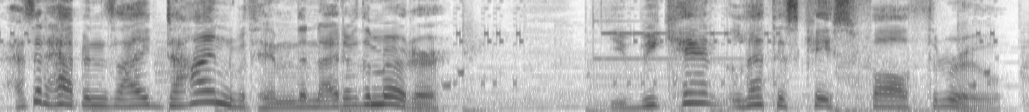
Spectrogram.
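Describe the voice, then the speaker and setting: A man's voice: high-pitched, very animated, normal speed, darkish tone, soft background music, pitched above the performer's own voice. Man acting out a composed, formal senior lawyer. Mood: composed, dry. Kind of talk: voicing video game dialogue.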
